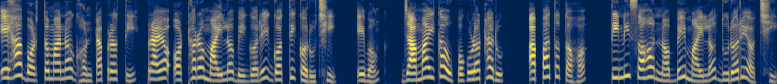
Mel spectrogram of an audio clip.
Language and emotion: Odia, neutral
